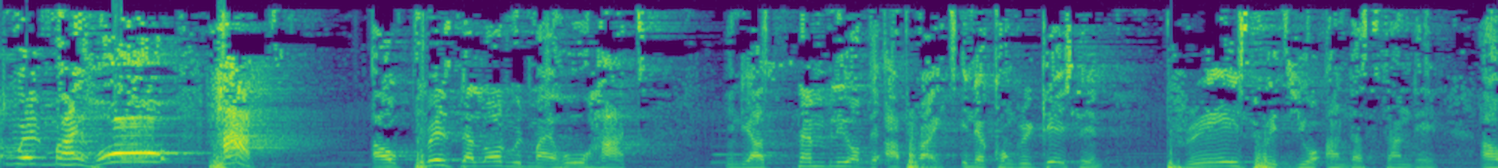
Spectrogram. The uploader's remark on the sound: Preached At The Miracle Arena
